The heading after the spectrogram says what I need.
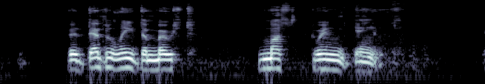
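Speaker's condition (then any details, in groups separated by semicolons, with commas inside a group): Cerebral palsy; voice sound affected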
